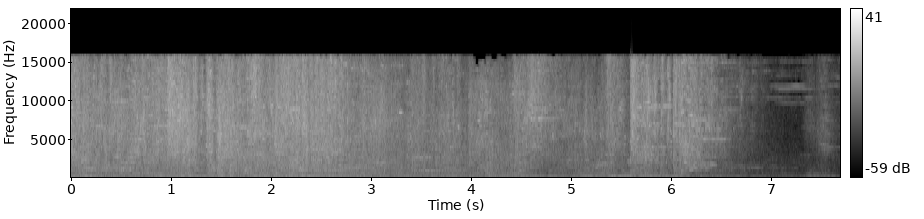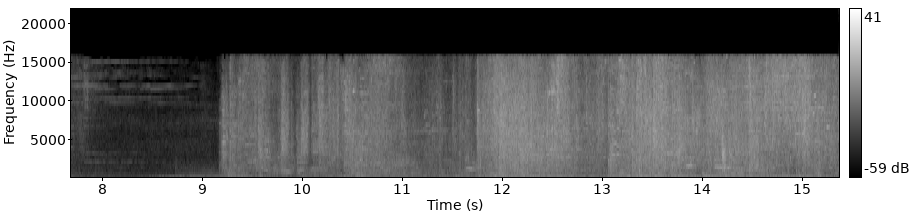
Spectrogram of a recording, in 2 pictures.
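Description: Fantasy video game battle effects crackle and clash.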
